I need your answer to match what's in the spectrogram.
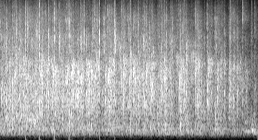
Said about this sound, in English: Okay, studio audience, let's give Alicia Alonso a big kids' conference round of applause.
